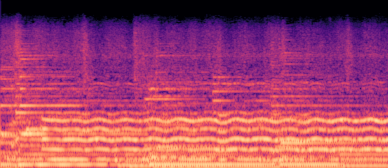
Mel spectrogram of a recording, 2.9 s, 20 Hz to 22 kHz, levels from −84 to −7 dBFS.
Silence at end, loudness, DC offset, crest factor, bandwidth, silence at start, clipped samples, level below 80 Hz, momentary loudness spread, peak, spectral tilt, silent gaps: 0 s; -13 LUFS; under 0.1%; 12 dB; 13.5 kHz; 0 s; under 0.1%; -26 dBFS; 1 LU; -2 dBFS; -5.5 dB/octave; none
